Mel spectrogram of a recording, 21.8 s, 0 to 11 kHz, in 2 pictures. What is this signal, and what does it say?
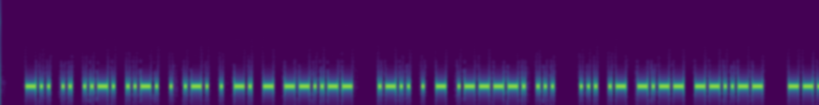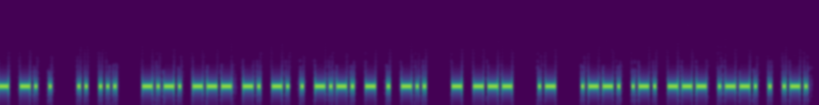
Morse code, heard as a keyed tone, about 25 wpm, 600 Hz. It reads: DIFFERENT, LET'S SAY, ONE IS CONNECTED TO A PROPER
